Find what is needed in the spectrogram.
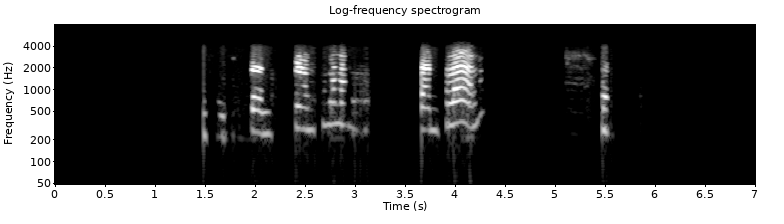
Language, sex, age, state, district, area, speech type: Dogri, female, 30-45, Jammu and Kashmir, Samba, rural, conversation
